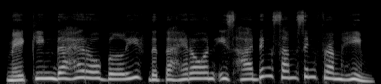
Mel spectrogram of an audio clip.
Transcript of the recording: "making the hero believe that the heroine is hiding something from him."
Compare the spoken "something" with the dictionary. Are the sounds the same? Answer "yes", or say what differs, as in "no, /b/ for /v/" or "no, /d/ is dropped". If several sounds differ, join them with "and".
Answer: no, /s/ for /θ/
